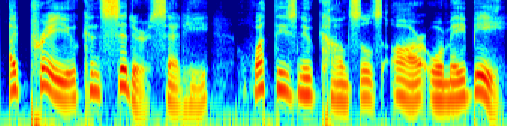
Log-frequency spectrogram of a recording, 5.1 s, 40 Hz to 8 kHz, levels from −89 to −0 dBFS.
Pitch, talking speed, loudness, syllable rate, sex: 135 Hz, 165 wpm, -19 LUFS, 4.3 syllables/s, male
